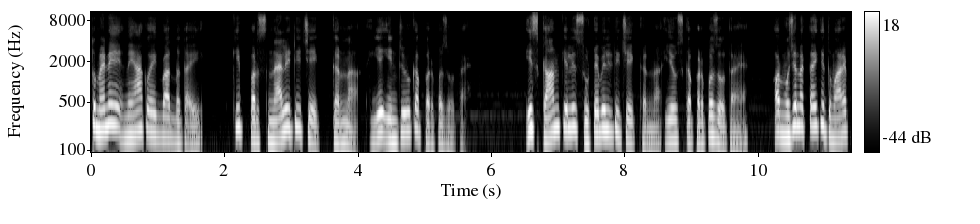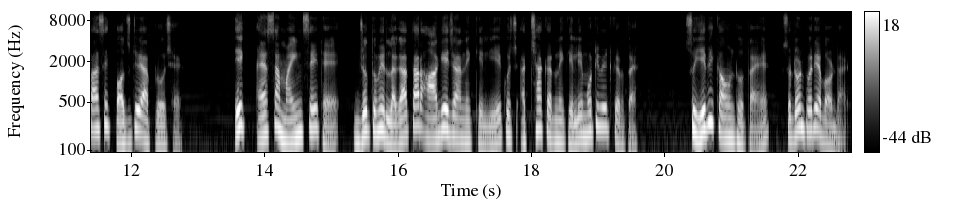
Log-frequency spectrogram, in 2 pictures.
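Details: Adult man speaking; normal speech.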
